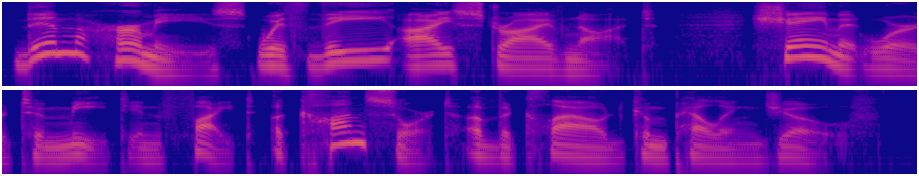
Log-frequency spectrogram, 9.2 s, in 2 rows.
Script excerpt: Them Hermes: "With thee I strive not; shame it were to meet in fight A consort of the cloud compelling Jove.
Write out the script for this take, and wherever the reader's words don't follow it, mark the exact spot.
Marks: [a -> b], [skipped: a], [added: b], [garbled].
Them Hermes: "With thee I strive not; shame it were to meet in fight A consort of the cloud compelling Jove.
